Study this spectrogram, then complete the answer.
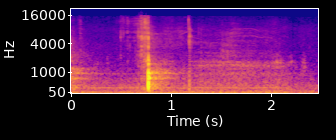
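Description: A kitchen knife makes one sharp, loud chop through food on a board, then a much fainter tap a moment later, with a quiet room behind it.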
